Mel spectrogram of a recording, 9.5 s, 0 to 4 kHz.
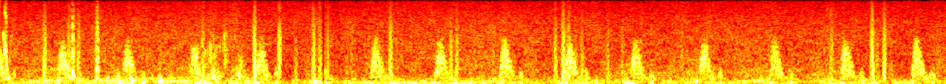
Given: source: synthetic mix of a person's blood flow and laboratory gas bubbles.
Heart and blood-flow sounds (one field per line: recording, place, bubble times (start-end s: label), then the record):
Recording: Doppler ultrasound of blood flow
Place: subclavian vein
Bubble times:
0.00-0.13 s: bubbles
1.94-2.47 s: bubbles
From the record:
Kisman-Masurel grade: 212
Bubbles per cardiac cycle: several, 3 to 8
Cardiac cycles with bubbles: 1 to 10%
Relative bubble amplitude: moderate (0.250 to 0.450)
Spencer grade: 1 (occasional bubble signal discernible with the cardiac motion signal, with majority of cardiac periods free of bubbles)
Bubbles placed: anywhere in the cardiac cycle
